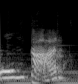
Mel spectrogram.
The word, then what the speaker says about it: Om: most relaxation okay now Omar the M om is made up of three Sanskrit syllables a u and M okay so uh when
